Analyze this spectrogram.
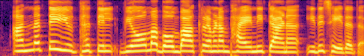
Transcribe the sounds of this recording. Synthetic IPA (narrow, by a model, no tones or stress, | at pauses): ɐnːɐt̪ːejud̪ʱːɐt̪ːilʋjoːmɐbo̞ːmbaːkrɐmɐɳɐmbʱɐjɐnːitːaːɳɨiðɨt͡ɕe̞jt̪ɐðɨ̰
